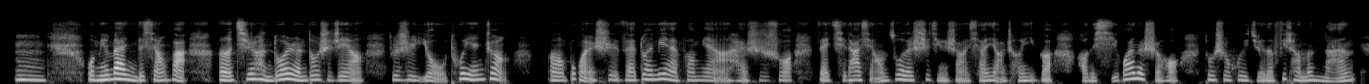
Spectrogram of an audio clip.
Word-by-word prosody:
嗯， 205 -3 0 0.4
我 210 - +2
明 205 +2 +4
白 250 -1 +10
你 195 -5 +2
的 190 - 0
想 190 +1 0
法。 - - +5 0.3
呃， 190 -1 +5
其 240 - +2
实 245 - +5
很 215 -7 +3
多 225 +5 +5
人 195 -5 +3
都 210 +1 0
是 200 - +1
这 190 +1 0
样， 185 - +1 0.2
就 210 - -6
是 195 -1 -2
有 175 - -2
拖 260 - 0
延 225 0 +2
症。 255 -1 +1 0.4
呃， 185 -2 +1
不 255 - -5
管 - - +1
是 210 -1 -1
在 195 -1 -1
锻 225 +1 0
炼 225 -6 +1
方 190 +2 -4
面 185 -1 -3
啊， - - -1
还 - - -3
是 - - -4
说 95 0 -3 0.2
在 95 -2 -1
其 190 - -5
它 205 +2 +2
想 200 - -5
要 - - -1
做 220 +5 -1
的 200 - +1
事 225 +2 0
情 - - -5
上， - - -2
想 180 +2 -2
养 190 - -2
成 170 0 -4
一 180 - -3
个 185 - -1 0.2
好 - - -4
的 160 - -5
习 165 0 -3
惯 240 +7 +3
的 260 - +5
时 - - 0
候， - - -3 0.2
都 210 - -4
是 200 0 -1
会 195 0 -5
觉 85 - -5
得 85 - 0
非 - - -5
常 190 -6 -1
地 195 - 0
难。 175 +2 -2
195 Hz, 300 characters per minute, -23 LUFS, 185-220 Hz, 0.4 s, 白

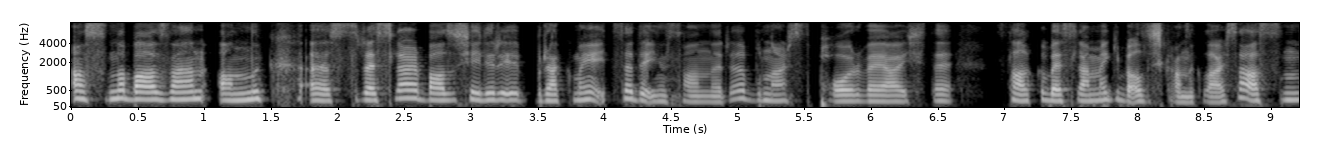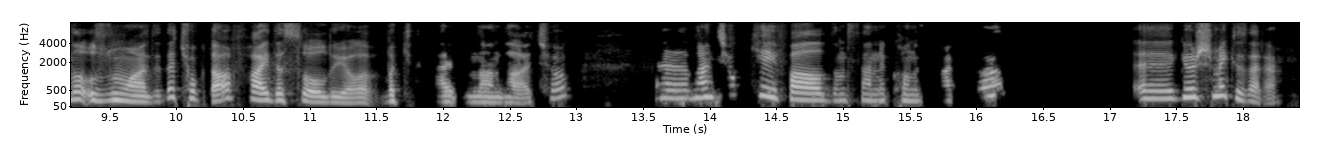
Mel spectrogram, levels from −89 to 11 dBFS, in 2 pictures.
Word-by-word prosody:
aslında 230 0 +3
bazen 215 +1 +7
anlık, 200 +4 +1
eee, 185 -1 +3
stresler 205 +6 +3
bazı 190 -1 +2
şeyleri 200 -2 +1
bırakmaya 190 +4 0
itse 230 -3 -2
de 185 - 0
insanları, 160 +6 -6
bunlar 180 -1 -3
spor 170 -1 -1
veya, 165 -1 +3
işte, 170 +2 -7 0.3
sağlıklı 185 +1 -1
beslenme 175 +1 +2
gibi 205 -1 -2
alışkanlıklarsa 155 - -1
aslında 200 +4 +1
uzun 190 0 0
vadede 155 - +1
çok 235 -7 -7
daha 175 +8 +4
faydası 200 -7 +1
oluyor 140 -3 -1
vakit 170 +2 -6
kaybından 145 -2 -4
daha 130 -1 -3
çok. 255 - -9 0.7
Eee, 245 -1 -2
ben 265 +1 +2
çok 340 0 -11
keyif 290 -7 -1
aldım 190 -3 +4
seninle 180 0 -8
konuşmaktan. 175 -1 -9 1.4
Eee, 235 0 -1
görüşmek 280 +4 +1
üzere. 180 -7 -5
190 Hz, 130 wpm, -22 LUFS, 170-220 Hz, 1.4 s, bazen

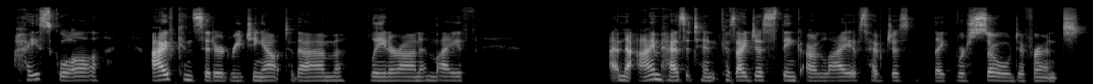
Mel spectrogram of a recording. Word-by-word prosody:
high 215 +1 -6
school, 190 -4 0 0.5
I've - - +7
considered 185 -5 +2
reaching 175 +1 -3
out 180 0 -4
to - - -12
them 180 +1 -6 0.3
later 180 0 -1
on 180 0 -5
in 180 +1 -15
life. 180 0 -7 1.4
And - - 0
I'm 235 -1 +2
hesitant 180 -1 +1
'cause 195 -3 -2
I 185 - +5
just 190 0 +2
think 185 -1 -5
our 170 -1 -3
lives 175 +1 -4
have - - -9
just 175 +1 -5 0.2
like, 165 -1 -7
we're 170 - -10
so 180 -2 +7
different 160 0 -3
180 Hz, 150 wpm, -25 LUFS, 175-185 Hz, 1.4 s, I've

